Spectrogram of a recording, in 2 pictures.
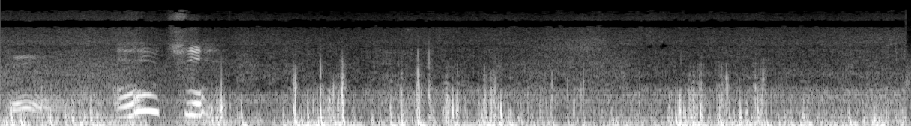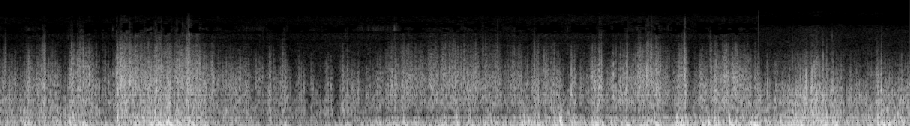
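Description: Strong wind buffets and roars outdoors.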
